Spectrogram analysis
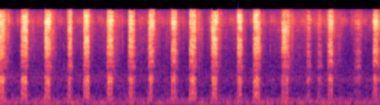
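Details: European hedgehog during mating, described as a hedgehog fight. Rapid, breathy puffing snorts repeat about three to four times a second, each a short broadband huff, over about five seconds.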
